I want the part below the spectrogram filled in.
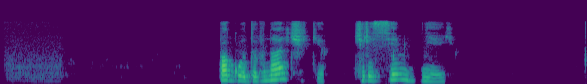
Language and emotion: Russian, neutral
